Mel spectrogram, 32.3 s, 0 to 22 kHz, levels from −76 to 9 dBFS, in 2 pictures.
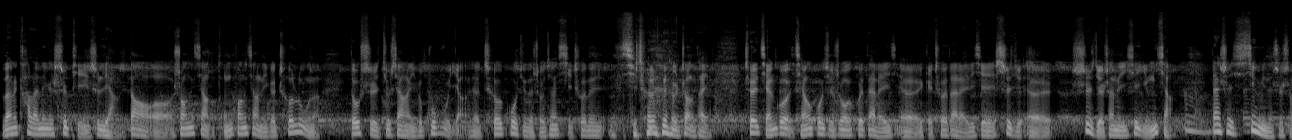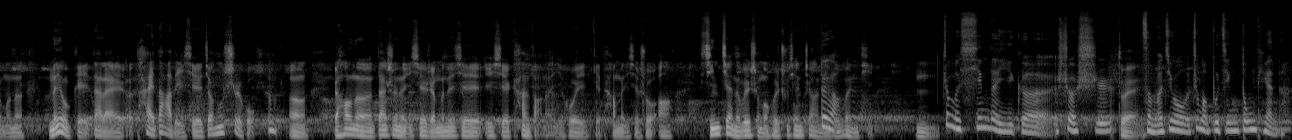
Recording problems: echo of what is said; noticeable; throughout; 370 ms later, 15 dB below the speech

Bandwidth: 16 kHz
